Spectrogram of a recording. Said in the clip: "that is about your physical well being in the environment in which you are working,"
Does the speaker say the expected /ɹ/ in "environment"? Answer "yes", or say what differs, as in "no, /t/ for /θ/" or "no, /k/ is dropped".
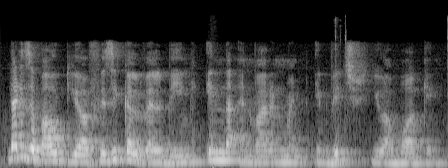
yes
